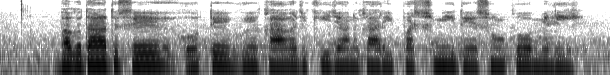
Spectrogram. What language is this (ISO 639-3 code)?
hin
